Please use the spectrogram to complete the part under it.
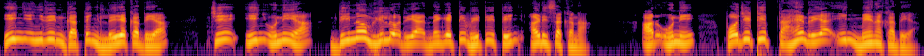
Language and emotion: Santali, angry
